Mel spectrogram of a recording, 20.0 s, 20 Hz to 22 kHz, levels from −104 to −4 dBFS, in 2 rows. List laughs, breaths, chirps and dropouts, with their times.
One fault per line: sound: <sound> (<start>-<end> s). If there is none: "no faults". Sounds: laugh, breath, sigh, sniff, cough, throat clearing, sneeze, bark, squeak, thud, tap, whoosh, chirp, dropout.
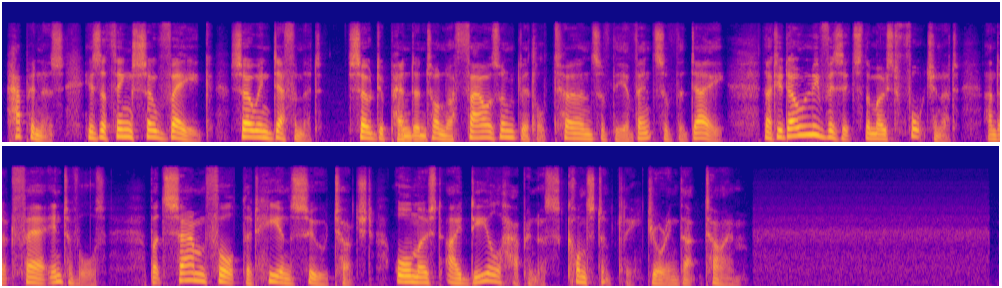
no faults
